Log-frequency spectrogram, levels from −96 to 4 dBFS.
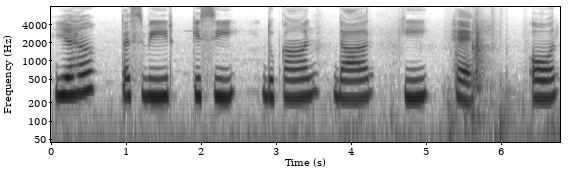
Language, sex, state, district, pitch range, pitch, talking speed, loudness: Hindi, female, Madhya Pradesh, Bhopal, 245-270 Hz, 255 Hz, 60 wpm, -18 LUFS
